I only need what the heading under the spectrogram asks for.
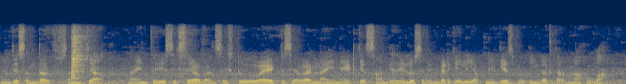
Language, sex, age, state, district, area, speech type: Hindi, male, 30-45, Madhya Pradesh, Harda, urban, read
